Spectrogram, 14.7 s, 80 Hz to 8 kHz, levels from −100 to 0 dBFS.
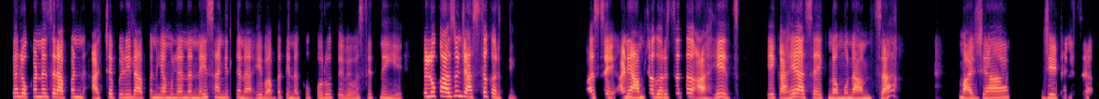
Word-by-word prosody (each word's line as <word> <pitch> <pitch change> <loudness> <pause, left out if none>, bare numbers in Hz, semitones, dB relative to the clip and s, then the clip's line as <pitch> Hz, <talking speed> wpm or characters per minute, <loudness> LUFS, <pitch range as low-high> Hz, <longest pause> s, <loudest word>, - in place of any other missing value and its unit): त्या 300 - 0
लोकांना 295 0 0
जर 295 - +3
आपण 270 +1 +2
आजच्या 205 +8 -1
पिढीला 260 0 0
आपण 250 +1 -3
ह्या 250 0 -2
मुलांना 245 +1 -3
नाही 240 +3 -2
सांगितलं 260 -1 -3
ना, 230 - -3
"ए 235 - -5
बाबा, 200 +1 -6
ते 230 - -7
नको 210 +3 -11
करू, 230 +5 -8
ते 225 - -7
व्यवस्थित 210 +6 -10
नाहीये," 215 -10 -7 0.3
ते 315 - +7
लोकं 345 +1 +5
अजून 340 +3 +3
जास्त 320 +1 +5
करतील. 220 - -5 1.0
असं 265 +1 +2
आहे. 240 - 0
आणि 260 +5 +5
आमच्या 250 +3 +4
घरचं 260 +3 -4
तर 300 - +5
आहेच. 225 +3 +2 0.4
एक 245 0 -1
आहे 235 +5 +3
असा 265 -2 +4
एक 235 -1 -2
नमुना 215 0 -2
आमचा, 200 +4 0 1.0
माझ्या 245 +3 0 0.6
जेठानीचा. 250 - -4
250 Hz, 165 wpm, -22 LUFS, 225-270 Hz, 1.0 s, ते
